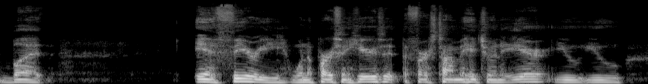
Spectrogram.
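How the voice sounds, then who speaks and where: A man speaks softly at a fairly slow pace in a fairly low voice with a dark, mellow tone, fairly even intonation and long, frequent pauses. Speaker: commentary vlogger. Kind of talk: casual monologue. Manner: soft-spoken; hesitant, many fillers.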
